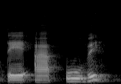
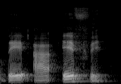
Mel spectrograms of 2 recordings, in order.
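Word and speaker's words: תו: T-A-U, y en otras va a aparecer como T-A-V, ¿verdad? Y en algunas aparece como T-A-F, Tau, Tav o Taf, es la misma letra, ¿verdad? Entonces, solo es un tema ahí de variante de pronunciación de eso.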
